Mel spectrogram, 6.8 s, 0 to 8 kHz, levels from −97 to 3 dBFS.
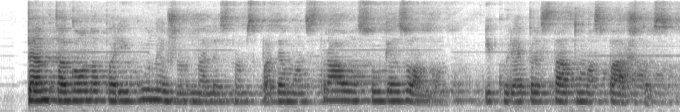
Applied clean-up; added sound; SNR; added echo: neural separator model SepFormer DNS4.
